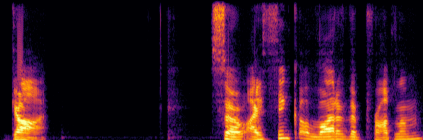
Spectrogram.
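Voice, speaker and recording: A bright, sharp tone moves at a very slow pace with ordinary pitch variation. The recording is very clean with a silent background and a dry, close sound with no echo. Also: man. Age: 30s. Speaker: video game streamer. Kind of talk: casual chat. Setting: live stream.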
